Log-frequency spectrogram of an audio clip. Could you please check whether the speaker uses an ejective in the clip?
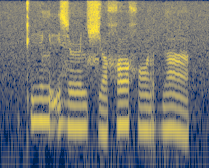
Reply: yes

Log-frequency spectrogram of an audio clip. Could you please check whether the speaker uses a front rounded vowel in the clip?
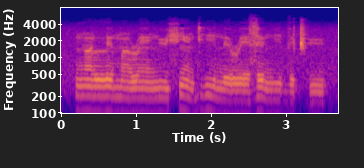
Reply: yes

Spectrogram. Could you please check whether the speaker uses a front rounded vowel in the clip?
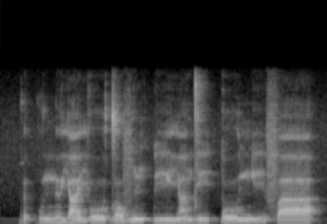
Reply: no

